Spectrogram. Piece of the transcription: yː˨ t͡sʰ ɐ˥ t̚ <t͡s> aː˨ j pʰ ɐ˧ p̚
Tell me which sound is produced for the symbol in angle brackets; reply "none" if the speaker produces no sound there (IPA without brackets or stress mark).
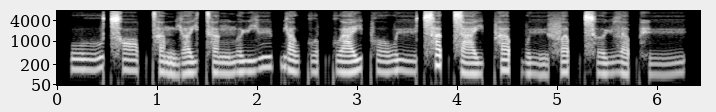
t͡s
